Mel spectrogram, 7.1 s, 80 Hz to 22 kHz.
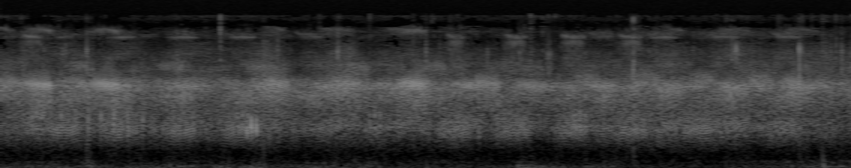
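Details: Frogs chorusing in lotus rice paddies beside a country road in Echizen, Fukui, Japan, 12 June 2021; the mix includes Japanese tree frogs, pond frogs, wrinkled frogs and green tree frogs. A dense, continuous wall of overlapping croaks, with a brief louder pulse near two seconds.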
